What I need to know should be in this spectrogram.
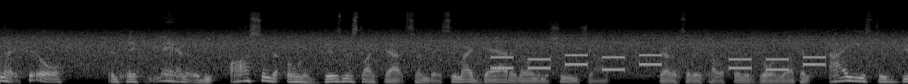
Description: DTMF, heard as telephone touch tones, dialled by machine, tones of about 230 ms, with phone line noise and speech in English. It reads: 54#2# 410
